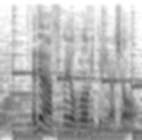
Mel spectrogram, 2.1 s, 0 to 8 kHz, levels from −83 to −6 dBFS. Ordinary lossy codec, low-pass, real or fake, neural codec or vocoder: none; 7.2 kHz; real; none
